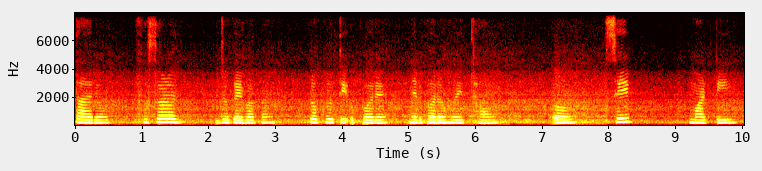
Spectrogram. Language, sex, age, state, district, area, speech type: Odia, female, 18-30, Odisha, Sundergarh, urban, spontaneous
